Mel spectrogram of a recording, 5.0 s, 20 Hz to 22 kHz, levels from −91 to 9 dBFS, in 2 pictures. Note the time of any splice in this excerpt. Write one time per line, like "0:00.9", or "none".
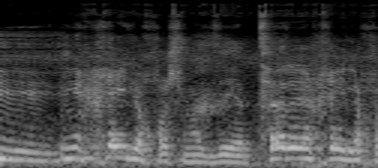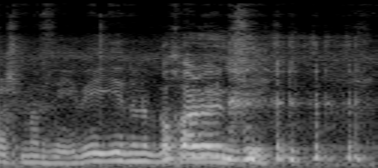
none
